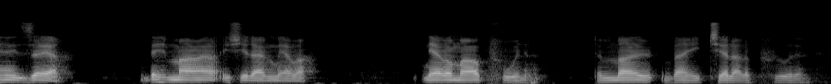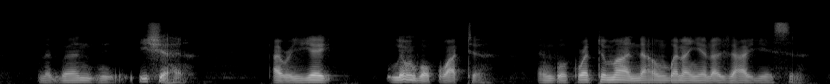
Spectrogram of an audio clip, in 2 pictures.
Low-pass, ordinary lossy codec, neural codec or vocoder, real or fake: 7.2 kHz; MP3, 48 kbps; codec, 16 kHz, 0.5 kbps, FunCodec, trained on LibriTTS, 25 frames a second; fake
